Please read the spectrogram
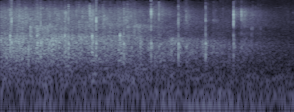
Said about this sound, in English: Ladies and gentlemen, let's give a warm KSB welcome to Judge Holton.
